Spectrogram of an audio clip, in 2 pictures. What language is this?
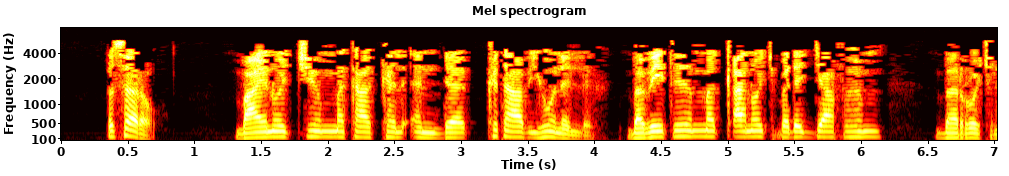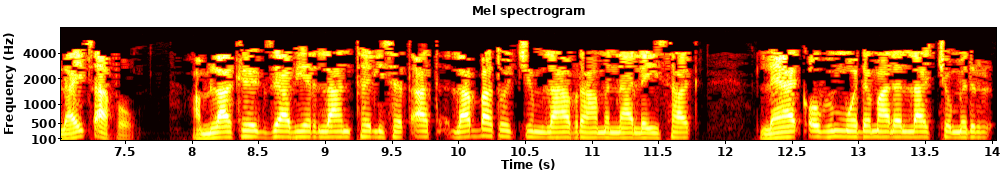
Amharic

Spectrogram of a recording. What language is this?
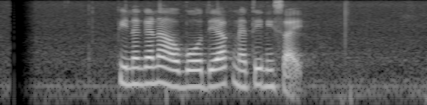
Sinhala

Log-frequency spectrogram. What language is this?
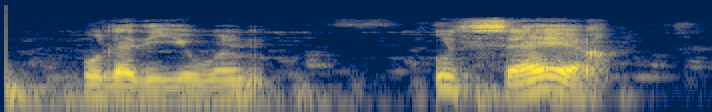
Kabyle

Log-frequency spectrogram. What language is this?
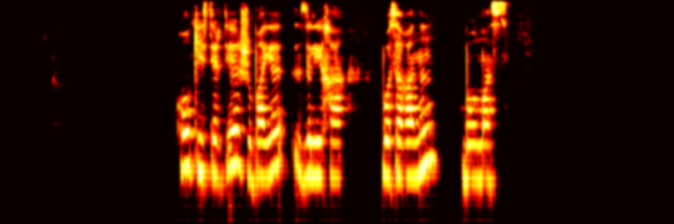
Kazakh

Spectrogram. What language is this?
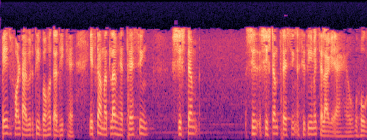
Hindi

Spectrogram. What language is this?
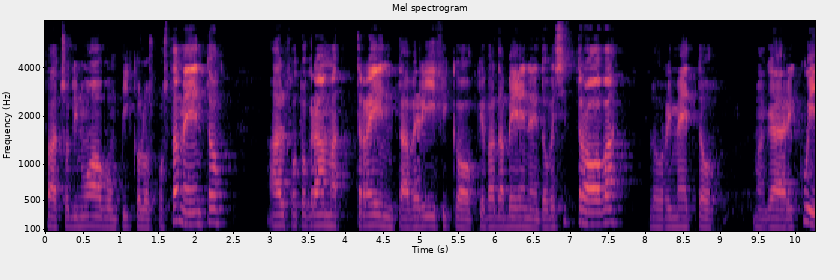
Italian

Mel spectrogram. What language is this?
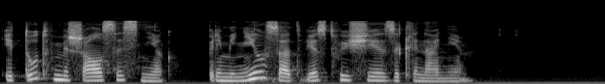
Russian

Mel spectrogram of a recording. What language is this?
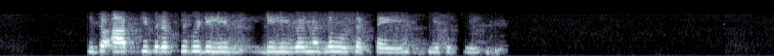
Urdu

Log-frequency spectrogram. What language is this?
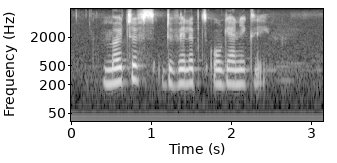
English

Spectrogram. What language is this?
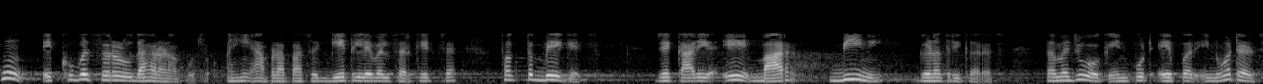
Gujarati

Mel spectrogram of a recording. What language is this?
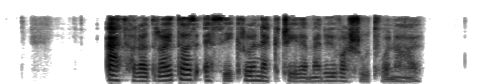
Hungarian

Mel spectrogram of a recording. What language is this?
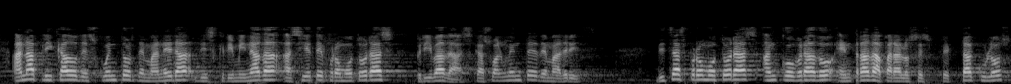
Spanish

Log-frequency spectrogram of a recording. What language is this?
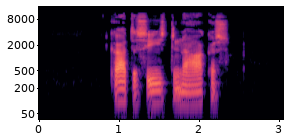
Latvian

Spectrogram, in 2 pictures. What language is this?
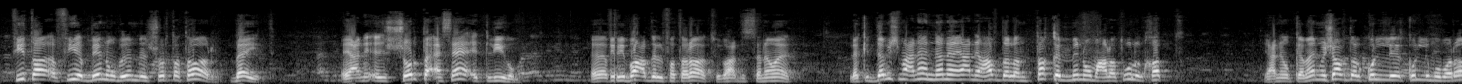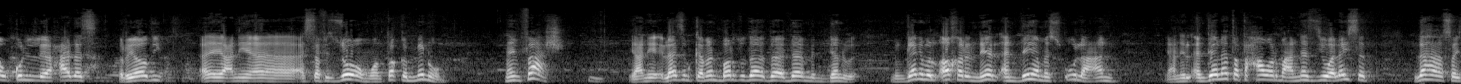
Arabic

